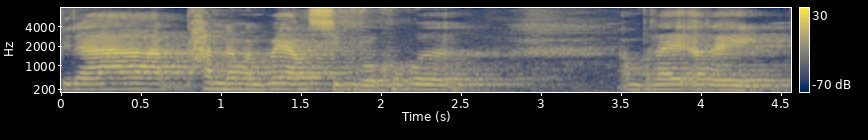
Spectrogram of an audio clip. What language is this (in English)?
Bodo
